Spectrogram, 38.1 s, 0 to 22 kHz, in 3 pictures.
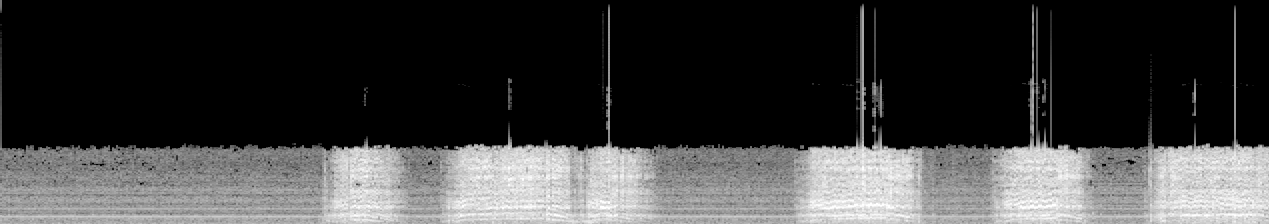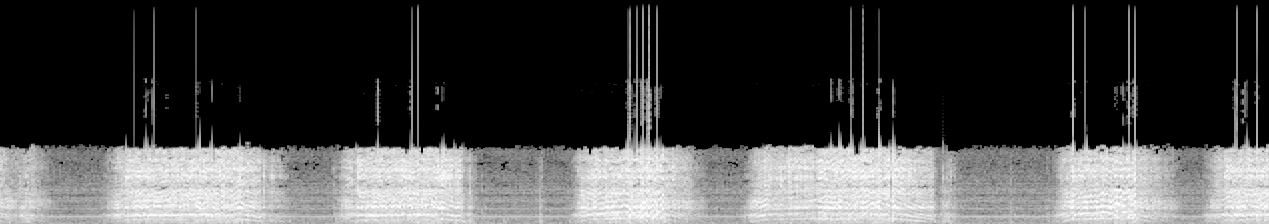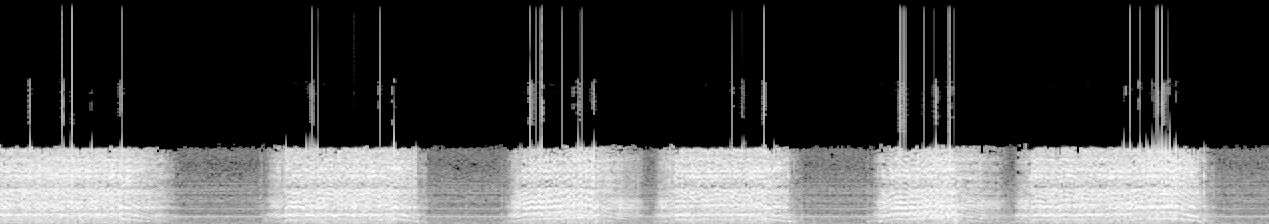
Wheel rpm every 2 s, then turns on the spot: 0, 10, 70, 20, 60, 60, 70, 80, 60, 70, 100, 30, 90, 80, 90, 80, 80, 70, 100.
10-12 16-18 26-28 32-34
